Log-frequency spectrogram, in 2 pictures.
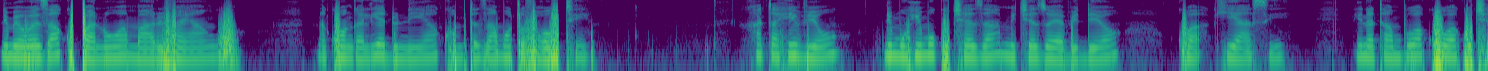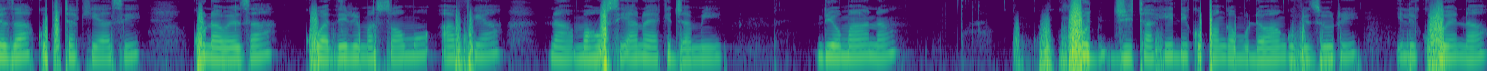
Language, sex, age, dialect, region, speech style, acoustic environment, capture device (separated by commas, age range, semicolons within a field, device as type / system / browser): Swahili, female, 18-24, Kenya - Nairobi Sheng-influenced, Kenya, tired, nature; music, desktop / Windows / Chrome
